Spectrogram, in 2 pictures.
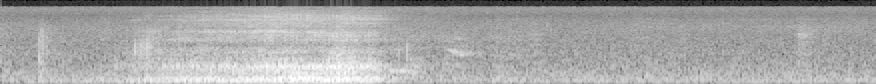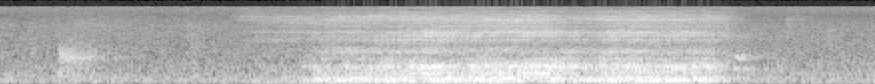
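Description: Two long, rough, vibrating breaths about four seconds apart, each with a softer return breath, in a quiet room. Snoring.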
